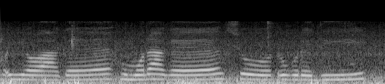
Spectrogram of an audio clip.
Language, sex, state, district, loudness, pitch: Chakma, female, Tripura, Dhalai, -16 LUFS, 220 Hz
